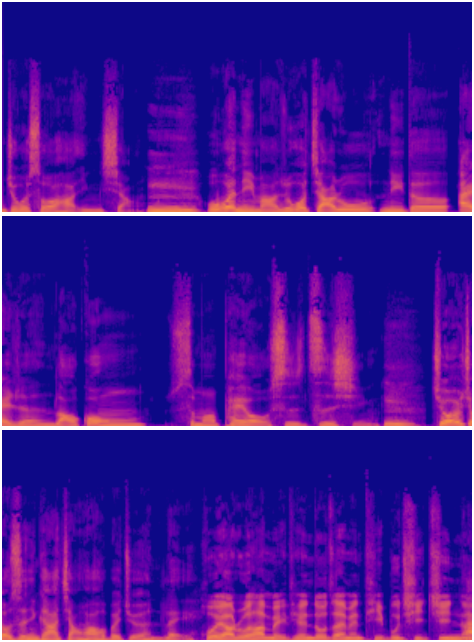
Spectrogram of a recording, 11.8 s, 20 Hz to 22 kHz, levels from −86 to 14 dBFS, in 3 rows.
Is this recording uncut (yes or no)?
no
